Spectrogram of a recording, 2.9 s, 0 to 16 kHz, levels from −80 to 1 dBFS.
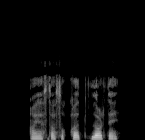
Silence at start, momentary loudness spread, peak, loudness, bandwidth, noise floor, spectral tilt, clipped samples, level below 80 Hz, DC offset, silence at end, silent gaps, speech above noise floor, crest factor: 0.6 s; 10 LU; -8 dBFS; -27 LUFS; 9.2 kHz; under -90 dBFS; -5 dB/octave; under 0.1%; -76 dBFS; under 0.1%; 0.6 s; none; over 64 dB; 20 dB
